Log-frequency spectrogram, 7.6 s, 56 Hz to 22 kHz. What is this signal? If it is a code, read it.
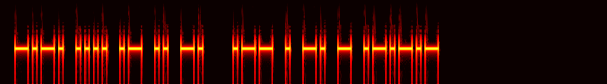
Morse code, heard as a keyed tone, about 22 wpm, 700 Hz. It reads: CHAIN WENT.
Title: Sentences from Top 1500 Words 22wpm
